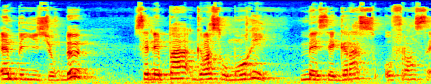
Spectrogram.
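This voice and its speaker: A woman with a strong African accent at a fairly slow pace, with audible room echo. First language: Mooré (speaking French). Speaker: comedian. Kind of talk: speech.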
